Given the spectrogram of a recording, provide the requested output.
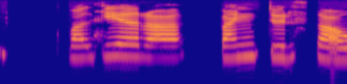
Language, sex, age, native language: Icelandic, female, 8, Icelandic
